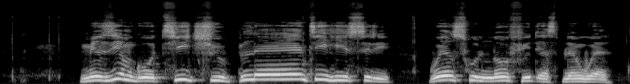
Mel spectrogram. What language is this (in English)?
Nigerian Pidgin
